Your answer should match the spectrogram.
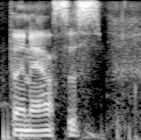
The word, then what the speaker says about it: Thanasis: He's not Thanos. It's Thanasis. That team's so bad.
